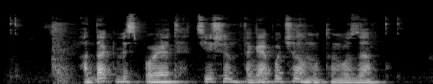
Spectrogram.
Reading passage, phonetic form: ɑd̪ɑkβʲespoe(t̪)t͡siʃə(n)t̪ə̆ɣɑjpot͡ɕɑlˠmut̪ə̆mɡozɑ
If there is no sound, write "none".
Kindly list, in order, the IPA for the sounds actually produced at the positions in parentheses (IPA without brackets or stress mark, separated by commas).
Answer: t̪, n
